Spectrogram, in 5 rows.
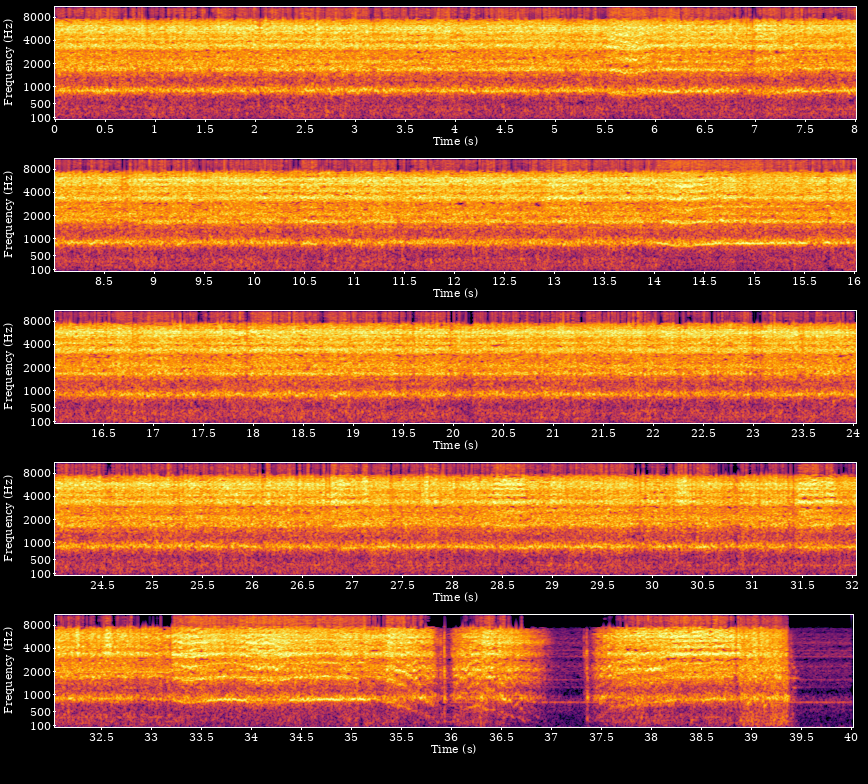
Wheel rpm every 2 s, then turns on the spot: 230, 230, 230, 230, 230, 230, 230, 230, 230, 230, 230, 230, 230, 230, 230, 230, 230, 160, 50, 140.
none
